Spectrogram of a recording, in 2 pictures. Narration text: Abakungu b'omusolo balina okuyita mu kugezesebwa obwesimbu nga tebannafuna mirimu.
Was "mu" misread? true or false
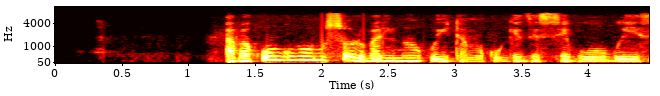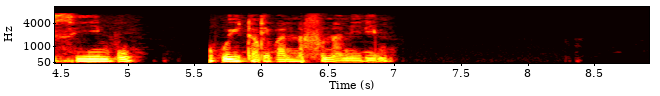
false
